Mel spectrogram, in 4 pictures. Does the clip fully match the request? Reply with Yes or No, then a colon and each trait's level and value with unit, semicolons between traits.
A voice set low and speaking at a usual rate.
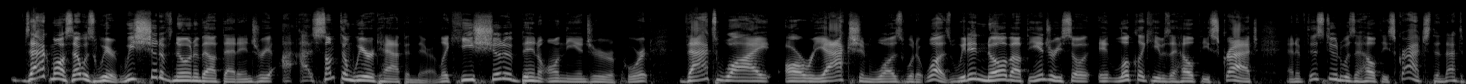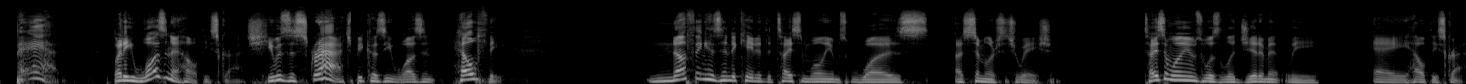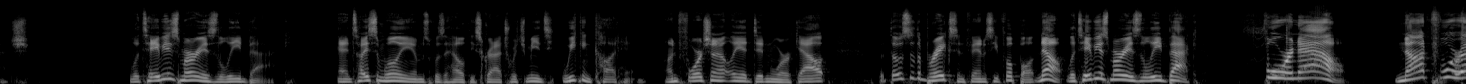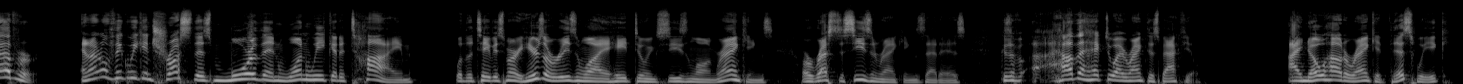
No: medium, 155 Hz; average, 190 wpm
